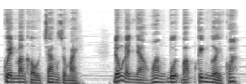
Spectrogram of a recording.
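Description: A man's voice: fairly low pitch, animated, brisk, slightly rough, no room sound, soft background music. A man reading the part of a young male friend who complains in a casual way. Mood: grumbling.

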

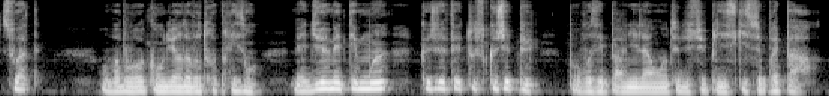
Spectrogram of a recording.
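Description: A man's voice: fairly low pitch, normal speed, mellow, slightly rough. A man reading the part of a stern older magistrate, grave and formal.

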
